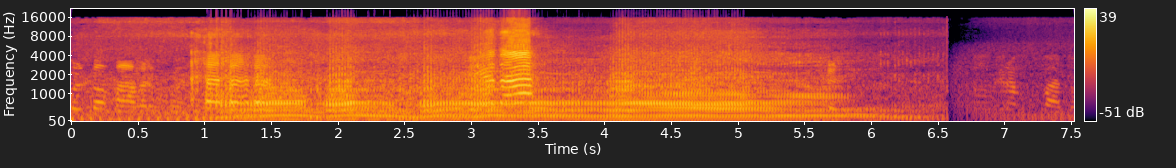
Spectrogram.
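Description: A scooter engine idles and revs up and down.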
